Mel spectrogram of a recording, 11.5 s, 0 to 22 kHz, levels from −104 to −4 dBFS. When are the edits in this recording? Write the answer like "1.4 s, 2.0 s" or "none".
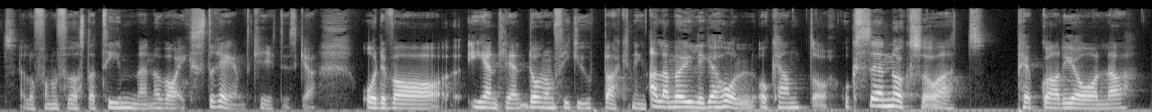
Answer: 6.5 s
